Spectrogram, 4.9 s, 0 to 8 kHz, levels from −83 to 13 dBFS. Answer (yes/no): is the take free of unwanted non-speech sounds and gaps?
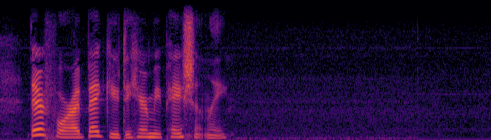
yes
